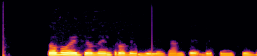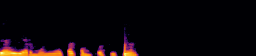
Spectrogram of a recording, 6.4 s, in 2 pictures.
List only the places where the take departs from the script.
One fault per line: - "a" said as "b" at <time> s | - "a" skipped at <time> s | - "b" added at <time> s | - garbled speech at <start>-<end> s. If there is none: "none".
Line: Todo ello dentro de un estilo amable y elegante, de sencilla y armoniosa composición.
- "un estilo amable" skipped at 1.7 s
